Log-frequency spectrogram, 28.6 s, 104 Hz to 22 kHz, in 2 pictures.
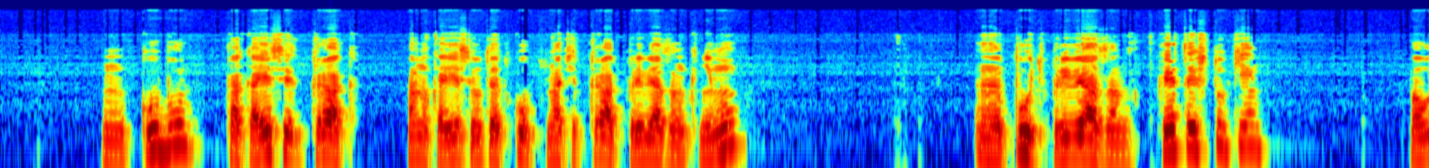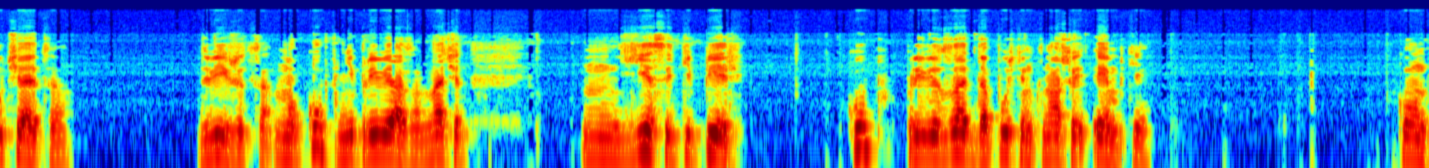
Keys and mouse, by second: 2.9 click, 5.8-9.2 drag, 11.7 click, 15.0-16.5 drag, 17.5 ctrl+z, 19.8-20.9 middle drag, 22.8 click, 23.7-24.3 middle drag, 24.7 shift+middle drag, 25.3-26.2 middle drag, 27.3 shift+click.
